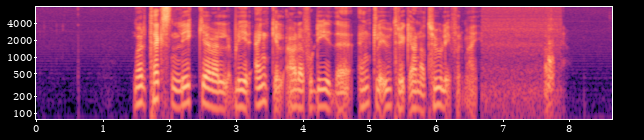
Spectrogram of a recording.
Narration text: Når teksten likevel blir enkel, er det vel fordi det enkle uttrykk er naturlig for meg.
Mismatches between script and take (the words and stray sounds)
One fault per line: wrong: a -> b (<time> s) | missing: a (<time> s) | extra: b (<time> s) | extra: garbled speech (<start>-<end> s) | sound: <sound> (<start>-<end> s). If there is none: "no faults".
missing: vel (4.0 s)
sound: laugh (7.6-7.8 s)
